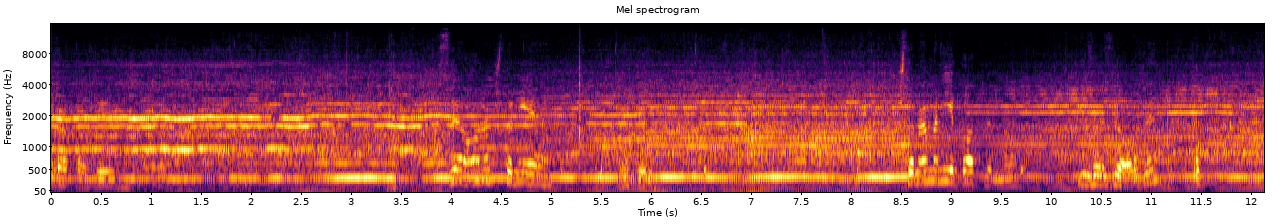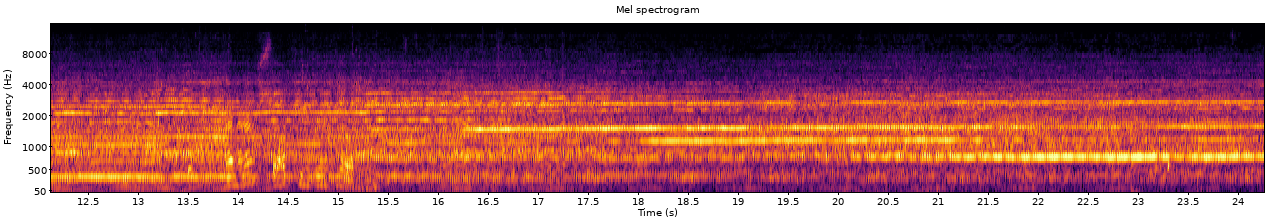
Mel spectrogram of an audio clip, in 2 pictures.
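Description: A juicer motor hums steadily.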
